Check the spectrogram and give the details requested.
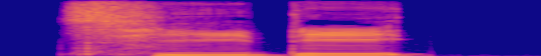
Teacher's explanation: Now and later are both pronounced with the same combination of mid-falling and high-level tones.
